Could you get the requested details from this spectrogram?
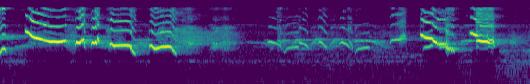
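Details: Oriental magpie-robin summoning companions, another responding energetically: bright, loud whistled phrases of swooping notes, a softer run of short chirps in the middle, then another loud burst.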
